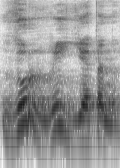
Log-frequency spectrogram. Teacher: ذریتن دال کو باریک پڑھنا ہے، اور را کو بھی باریک پڑھنا ہے، اور دیکھیے دونوں میں تشدید ہے تو ملا کر پڑھنا ہے، سختی کے ساتھ ایک دوسرے سے ملا کر پڑھنا ہے۔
